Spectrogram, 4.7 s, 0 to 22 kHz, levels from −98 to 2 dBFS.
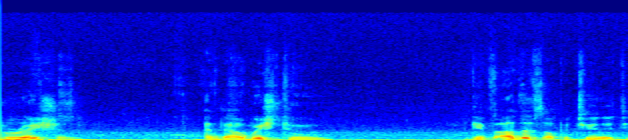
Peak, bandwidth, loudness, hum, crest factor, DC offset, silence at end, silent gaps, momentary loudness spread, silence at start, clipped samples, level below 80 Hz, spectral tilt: -14 dBFS; 10 kHz; -33 LUFS; none; 18 dB; under 0.1%; 0 s; none; 18 LU; 0 s; under 0.1%; -48 dBFS; -8 dB/octave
